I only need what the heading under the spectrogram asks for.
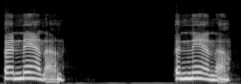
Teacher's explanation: The schwa is present in that last A.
